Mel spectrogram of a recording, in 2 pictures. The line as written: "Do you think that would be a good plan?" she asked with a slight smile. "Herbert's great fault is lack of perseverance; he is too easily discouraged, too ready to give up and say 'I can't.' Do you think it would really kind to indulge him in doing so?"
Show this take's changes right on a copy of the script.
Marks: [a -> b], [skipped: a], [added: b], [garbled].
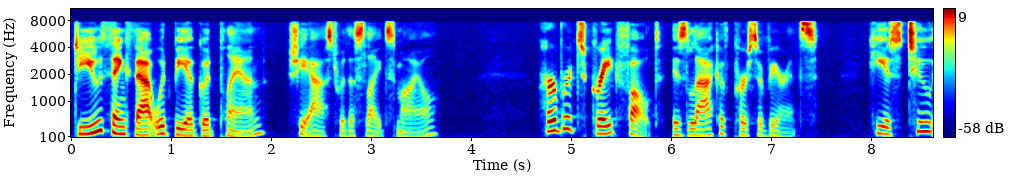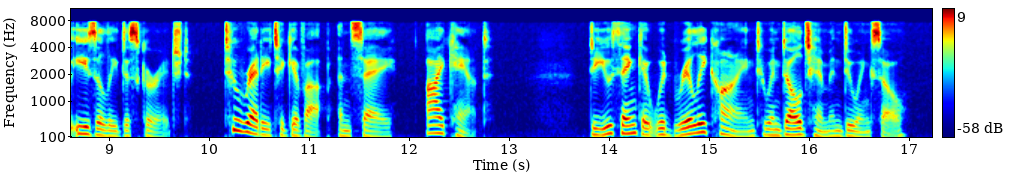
"Do you think that would be a good plan?" she asked with a slight smile. "Herbert's great fault is lack of perseverance; he is too easily discouraged, too ready to give up and say 'I can't.' Do you think it would really kind to indulge him in doing so?"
